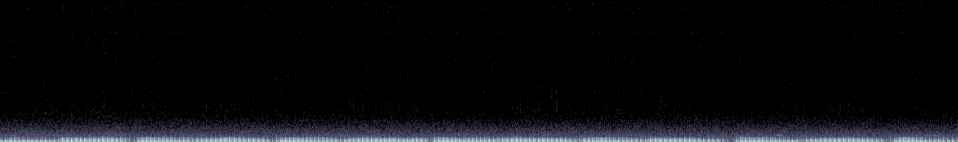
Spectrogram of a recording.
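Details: Cat purr heard close and low, a rumbling vibration broken into regular inhale and exhale pulses under a second each, steady and unbroken by other noises.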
